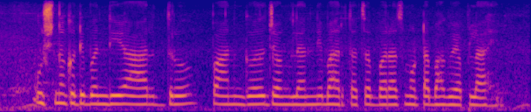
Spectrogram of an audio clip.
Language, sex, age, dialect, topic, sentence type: Marathi, female, 18-24, Standard Marathi, agriculture, statement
